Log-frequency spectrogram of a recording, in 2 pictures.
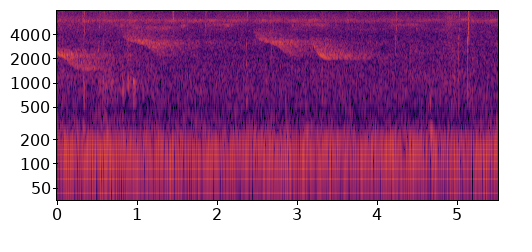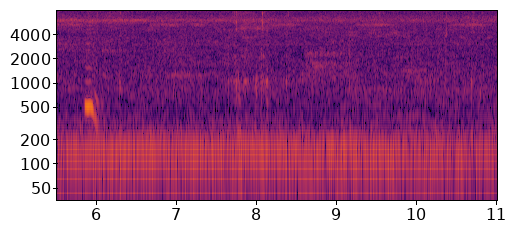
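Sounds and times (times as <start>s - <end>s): steady low hum: 0.0s - 11.0s
bird calling: 5.5s - 6.4s.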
